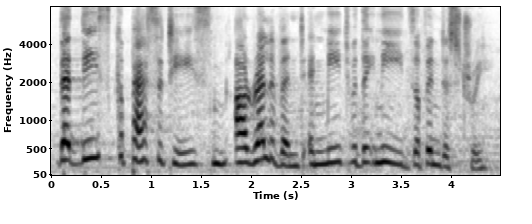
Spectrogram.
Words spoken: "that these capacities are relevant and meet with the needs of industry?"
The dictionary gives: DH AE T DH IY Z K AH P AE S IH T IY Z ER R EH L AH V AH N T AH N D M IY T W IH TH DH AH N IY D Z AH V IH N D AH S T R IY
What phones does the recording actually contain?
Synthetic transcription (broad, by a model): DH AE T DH IY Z K AH P AE S IH T IY Z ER R EH L AH V AH N T AH N D M IY T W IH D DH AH N IY D Z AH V IH N D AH S T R IY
